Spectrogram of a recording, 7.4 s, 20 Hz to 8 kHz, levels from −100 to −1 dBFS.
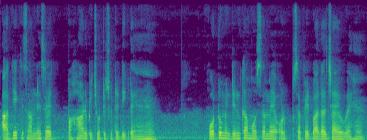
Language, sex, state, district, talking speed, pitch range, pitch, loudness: Hindi, male, Arunachal Pradesh, Lower Dibang Valley, 190 wpm, 120-135 Hz, 130 Hz, -22 LUFS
